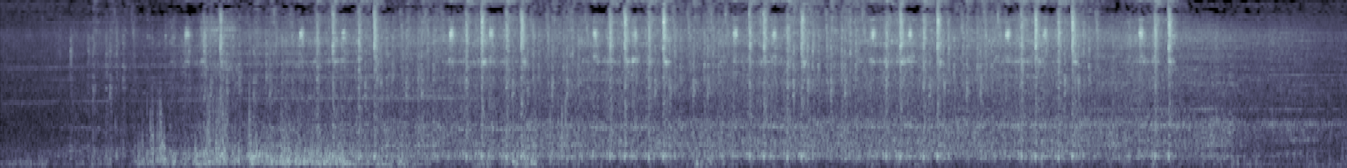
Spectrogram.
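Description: A high-speed electric train rushes past.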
